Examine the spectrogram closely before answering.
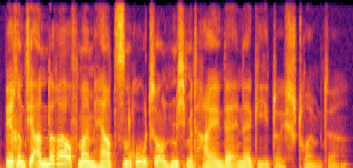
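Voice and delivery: usual speaking voice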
